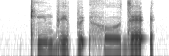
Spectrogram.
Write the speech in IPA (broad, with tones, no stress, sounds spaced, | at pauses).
kʰ ĩ˨ b e˦ p ɪ˦ ʔ h o˨ ʊ̯ d ɛ˦ ʔ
